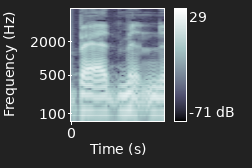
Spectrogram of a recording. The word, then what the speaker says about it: badminton: And the pronunciation of badminton is so baffling. – Yeah. – I mean, it's really a hard word to, you're tempted to do the N and the T, the badminton.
